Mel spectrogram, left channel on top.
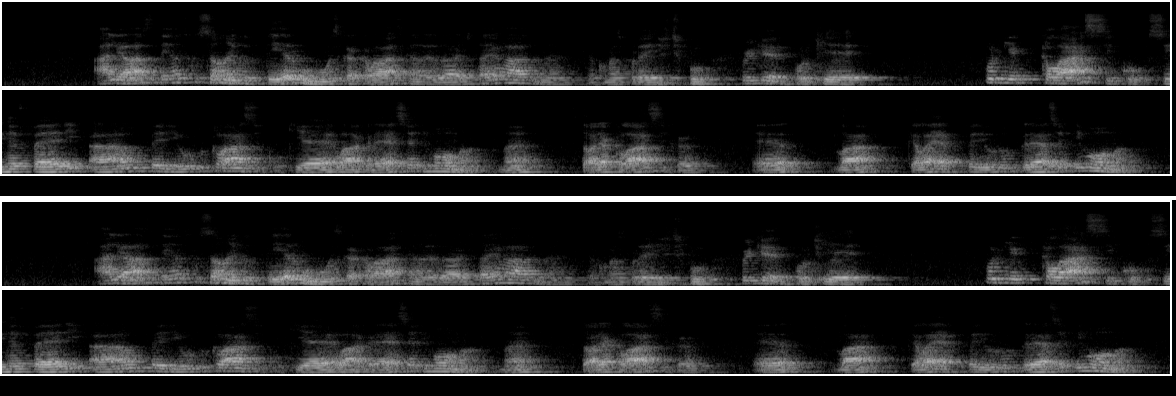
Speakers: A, on the left (about 75°); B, on the right (about 40°).
A: aliás, tem a discussão, né, que o termo música clássica, na verdade, tá errado, né? Já começa por aí, <laughs> tipo,
B: Por quê?
A: porque
B: Tipo,
A: porque clássico se refere ao período clássico, que é lá a Grécia e Roma, né? História clássica é lá, aquela é período Grécia e Roma,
